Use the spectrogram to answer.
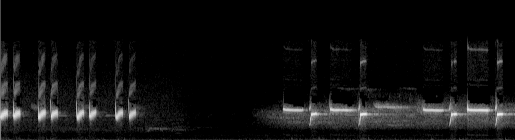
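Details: Quick paired bright notes from a great tit occupying a nest box, repeated four times. After a silence come drawn-out, level thin whistles broken by abrupt downward slurs.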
